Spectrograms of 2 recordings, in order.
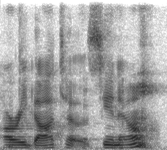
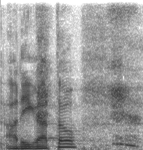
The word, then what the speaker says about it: arigato: I can't just say arigatos, How is it again? Arigato? Right, I have to say arigato. Arigato gozaimasu. I have to say it right.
